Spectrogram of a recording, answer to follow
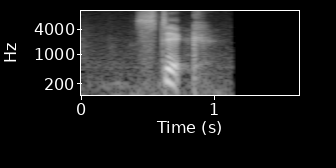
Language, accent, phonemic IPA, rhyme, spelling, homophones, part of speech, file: English, General American, /stɪk/, -ɪk, stick, stich, noun / verb / adjective, En-us-stick.ogg
- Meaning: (noun) An elongated piece of wood or similar material, typically put to some use, for example as a wand or baton.: A small, thin branch from a tree or bush; a twig; a branch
